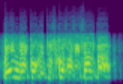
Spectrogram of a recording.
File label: bailout, mood high, speech; War Thunder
